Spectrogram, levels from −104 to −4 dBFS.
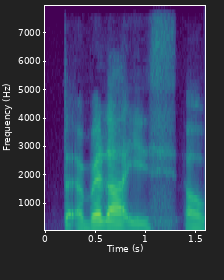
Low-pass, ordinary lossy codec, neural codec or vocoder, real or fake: none; none; codec, 16 kHz, 0.8 kbps, ZipCodec; fake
